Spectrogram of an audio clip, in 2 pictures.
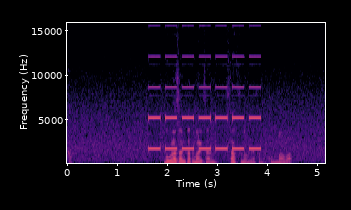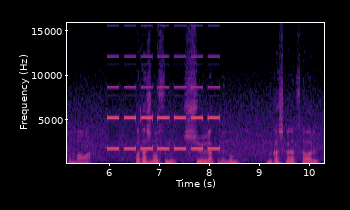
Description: Beep code, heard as beeps from a small speaker, played twice, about 1750 Hz, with speech in Japanese. 7 short. In AMI BIOS tables: virtual mode exception error; in Dell tables: processor failure.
